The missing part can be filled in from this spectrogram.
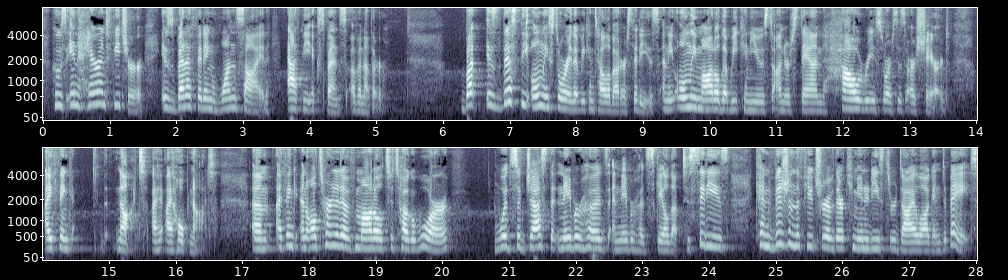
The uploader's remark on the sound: From the 2013 Women Transforming Cities conference in Vancouver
